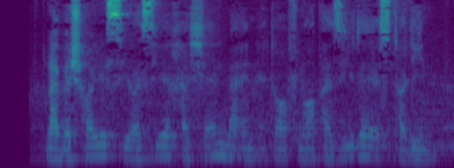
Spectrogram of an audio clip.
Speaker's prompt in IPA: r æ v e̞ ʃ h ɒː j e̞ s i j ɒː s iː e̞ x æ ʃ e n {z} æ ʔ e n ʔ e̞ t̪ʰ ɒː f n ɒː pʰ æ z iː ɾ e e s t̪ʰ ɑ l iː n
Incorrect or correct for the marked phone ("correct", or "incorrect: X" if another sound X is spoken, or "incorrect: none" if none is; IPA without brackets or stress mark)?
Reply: incorrect: v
